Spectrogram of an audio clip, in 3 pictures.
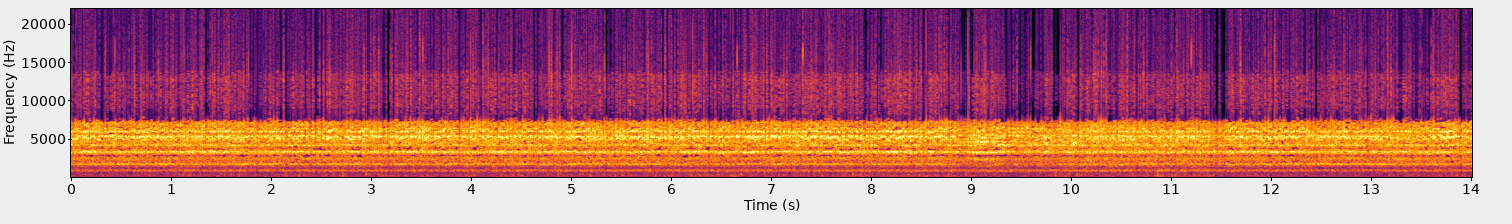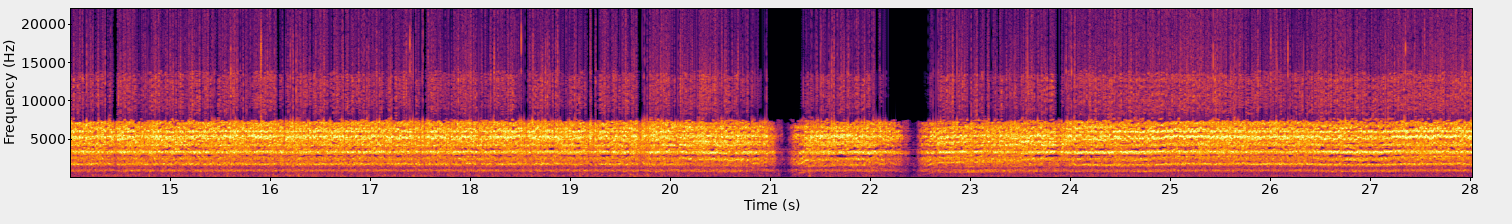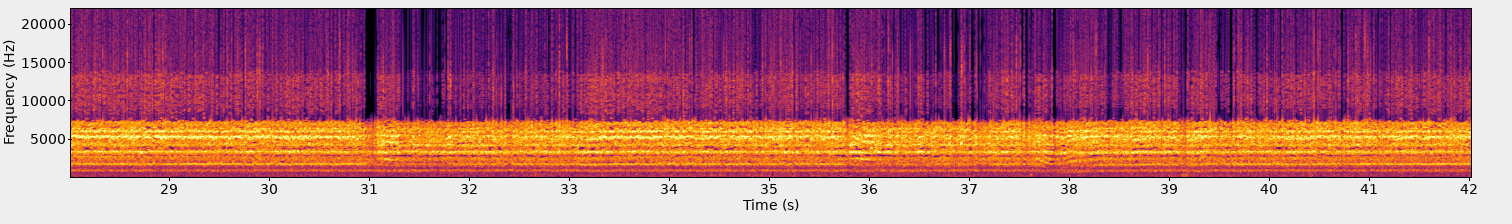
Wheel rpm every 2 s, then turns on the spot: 230, 230, 240, 230, 230, 230, 230, 230, 230, 230, 170, 140, 220, 230, 240, 230, 230, 230, 220, 210, 230.
none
